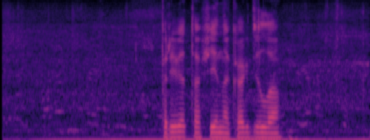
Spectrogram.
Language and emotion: Russian, neutral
